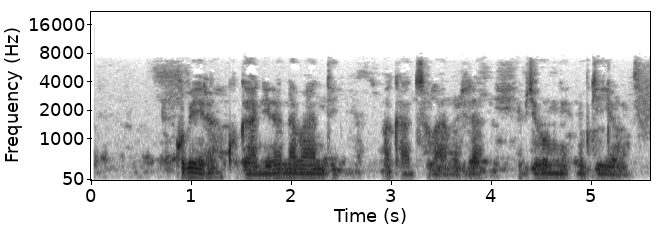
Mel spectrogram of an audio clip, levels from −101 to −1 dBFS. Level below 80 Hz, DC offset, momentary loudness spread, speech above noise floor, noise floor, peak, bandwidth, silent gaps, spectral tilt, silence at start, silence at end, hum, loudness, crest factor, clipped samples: -56 dBFS; under 0.1%; 13 LU; 21 dB; -40 dBFS; -2 dBFS; 7.2 kHz; none; -4.5 dB/octave; 0.05 s; 0 s; none; -19 LUFS; 18 dB; under 0.1%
